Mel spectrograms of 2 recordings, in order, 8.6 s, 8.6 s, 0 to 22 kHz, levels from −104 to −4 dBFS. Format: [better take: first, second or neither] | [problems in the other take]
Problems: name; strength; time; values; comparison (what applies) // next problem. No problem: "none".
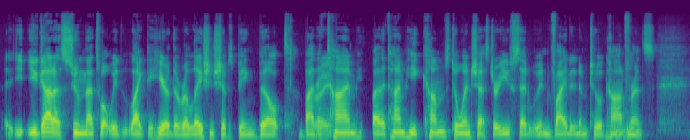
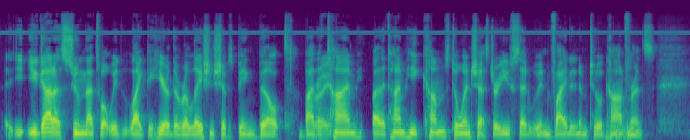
first | high-pitched whine; faint; throughout; 8.5 kHz, 30 dB below the speech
